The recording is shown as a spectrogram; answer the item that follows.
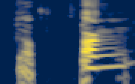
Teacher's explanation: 옆방 이렇게 비읍하고 비읍이 만나면은 뒤에 있는 비읍이 된 소리 되기, 쌍 비읍이 되는 된소리 되기가 일어납니다. 그래서 결과적으로 옆방 이렇게 발음을 해야 돼요.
